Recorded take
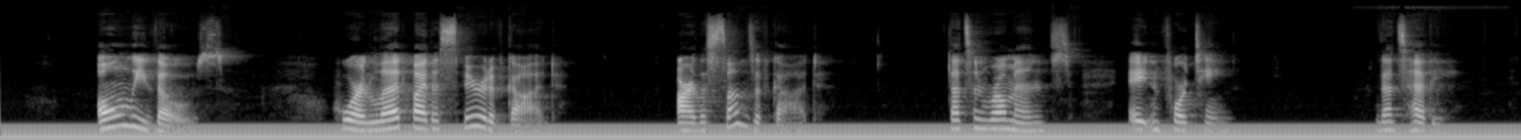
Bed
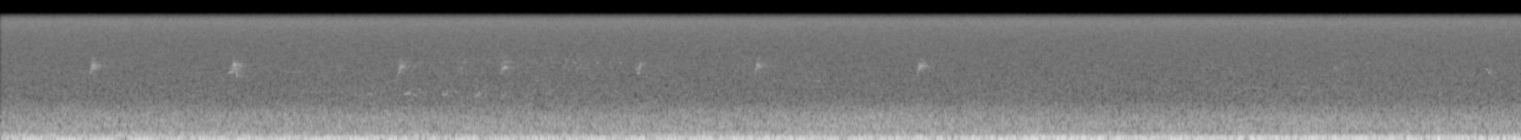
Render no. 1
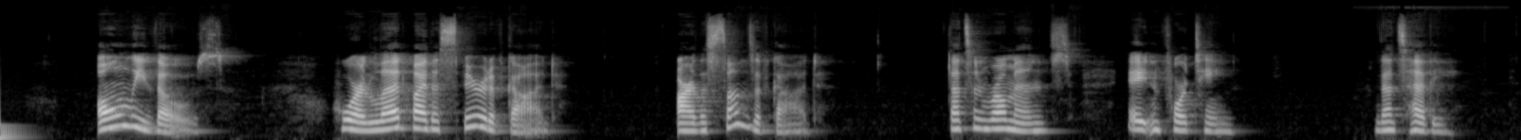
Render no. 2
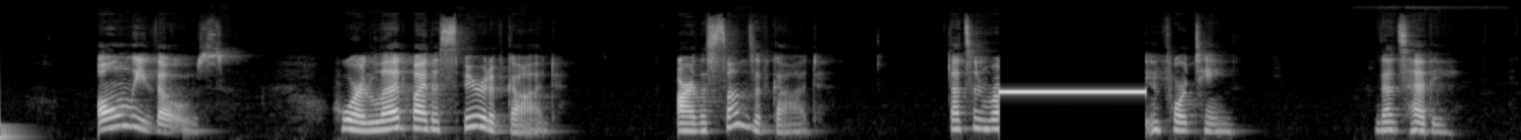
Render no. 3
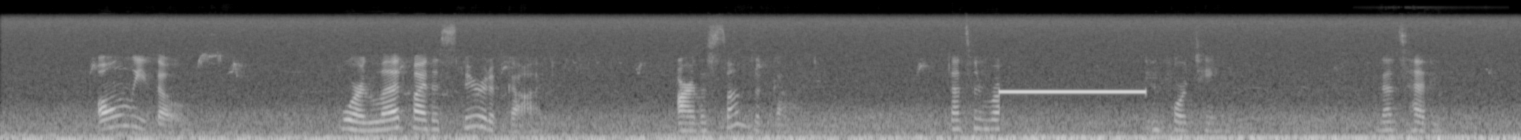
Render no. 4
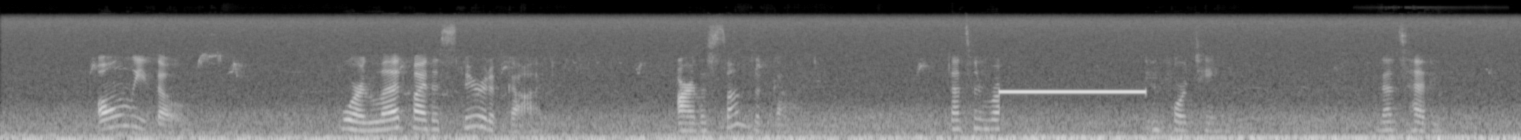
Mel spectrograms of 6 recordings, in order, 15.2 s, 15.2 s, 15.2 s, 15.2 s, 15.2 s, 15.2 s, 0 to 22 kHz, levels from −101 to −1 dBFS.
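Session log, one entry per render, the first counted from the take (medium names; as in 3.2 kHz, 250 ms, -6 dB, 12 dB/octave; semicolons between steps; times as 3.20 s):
de-hum 60 Hz, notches 5
0.99–1.83 s: high-pass 370 Hz; 9.99–11.46 s: bleep 1.63 kHz -14 dBFS; 12.28–14.25 s: doubling 27 ms -8.5 dB
add bed -8 dB
trim +3.5 dB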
